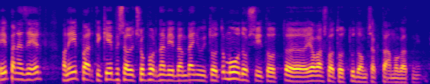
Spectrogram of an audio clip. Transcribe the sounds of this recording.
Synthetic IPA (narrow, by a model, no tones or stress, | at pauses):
eːpːɛnɛzeːrt̪ | ɒneːpːaːrt̪ikeːpʋiʃɛløːt͡ʃo̞po̞rt̪nɛveːbɛmbɛɲuːjt̪o̞t̪ːmoːd̪o̞ʃiːt̪o̞t̪ːjɒvɒʃlɒt̪o̞t̪ːud̪o̞mt͡ʃɒkt̪aːmo̞ɡɒt̪ni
